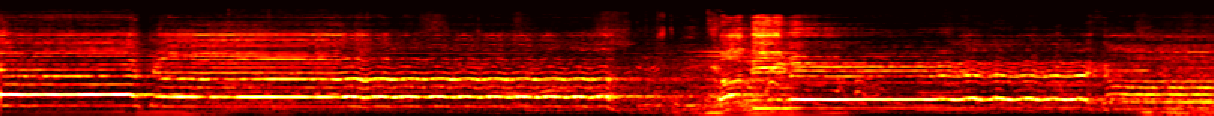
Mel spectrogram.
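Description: A man singing a Slovácko verbuňk song solo into a microphone, in two long phrases of held notes with a wavering vibrato and a short breath between them.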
